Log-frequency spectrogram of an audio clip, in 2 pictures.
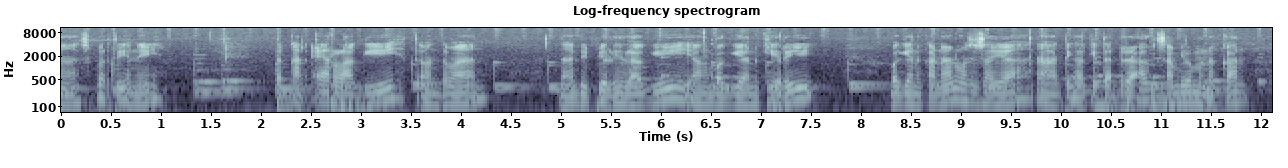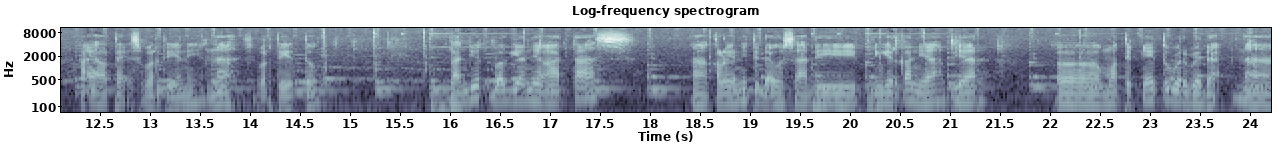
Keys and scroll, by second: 2.4 r, 13.9 z, 21.4 v, 22.7 typing.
